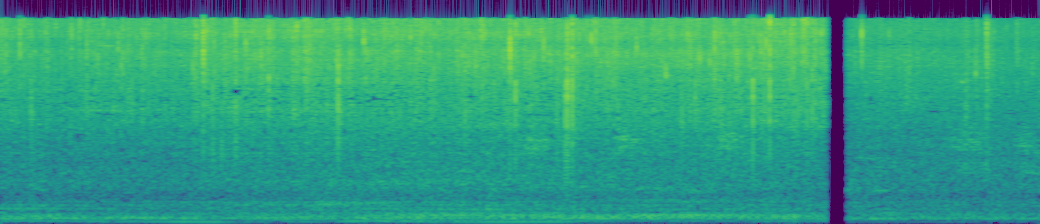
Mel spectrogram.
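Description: Sliced cabbage-leaf rolls shallow-frying in oil with sesame seeds on a low flame: a steady sizzle with small scattered crackles. The sound cuts out for a moment about six seconds in.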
